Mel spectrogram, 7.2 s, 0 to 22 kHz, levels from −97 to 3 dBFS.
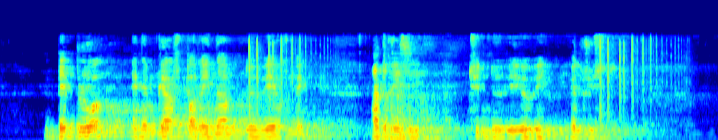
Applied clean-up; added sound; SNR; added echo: none; Coin (dropping); 13 dB; reverberation time 1.7 s.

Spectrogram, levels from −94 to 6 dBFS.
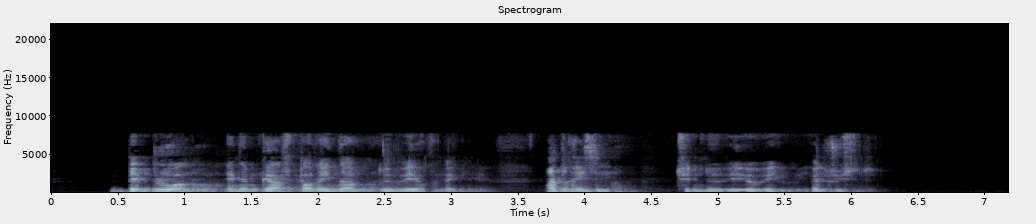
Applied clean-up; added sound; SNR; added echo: neural mask model DeepFilterNet 3.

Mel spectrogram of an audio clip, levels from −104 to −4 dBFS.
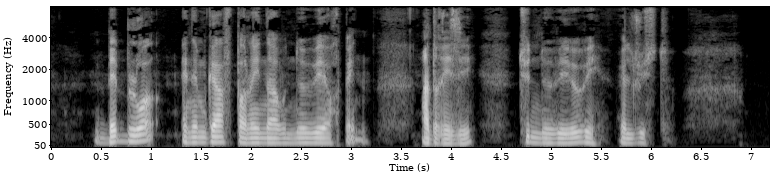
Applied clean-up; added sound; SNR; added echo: none; none; none; none.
